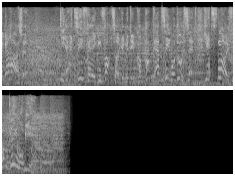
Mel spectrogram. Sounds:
vehicle, music, speech

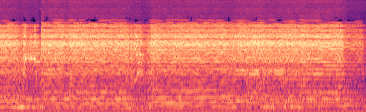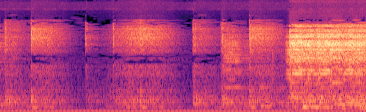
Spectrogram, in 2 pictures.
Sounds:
guitar, plucked string instrument, electric guitar, music, musical instrument

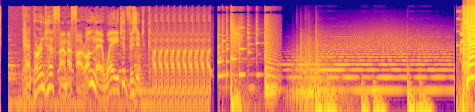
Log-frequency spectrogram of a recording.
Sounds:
speech, music

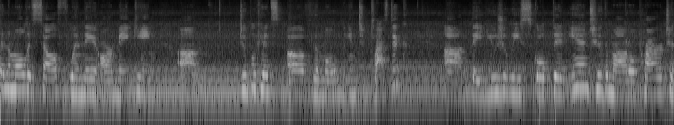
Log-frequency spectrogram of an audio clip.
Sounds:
speech

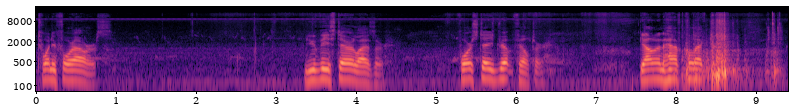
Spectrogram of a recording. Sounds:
speech

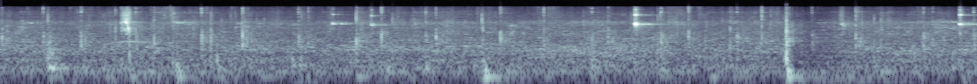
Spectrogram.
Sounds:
playing table tennis

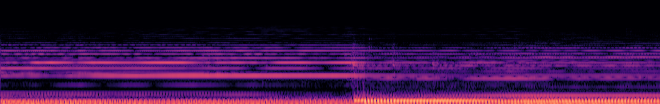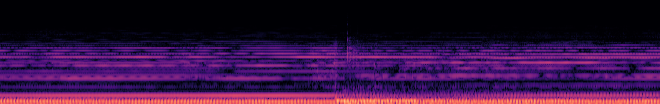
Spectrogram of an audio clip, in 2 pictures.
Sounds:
music

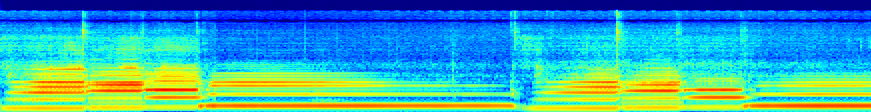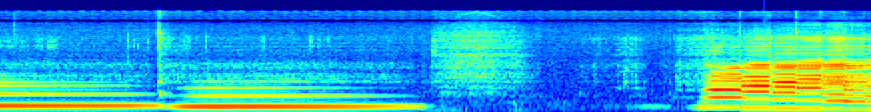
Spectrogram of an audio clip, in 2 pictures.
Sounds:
brass instrument, saxophone

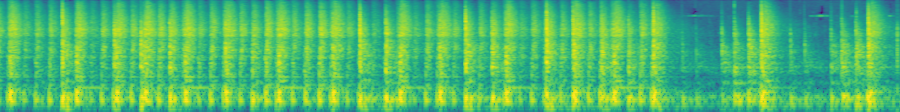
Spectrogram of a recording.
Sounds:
percussion, drum, drum roll

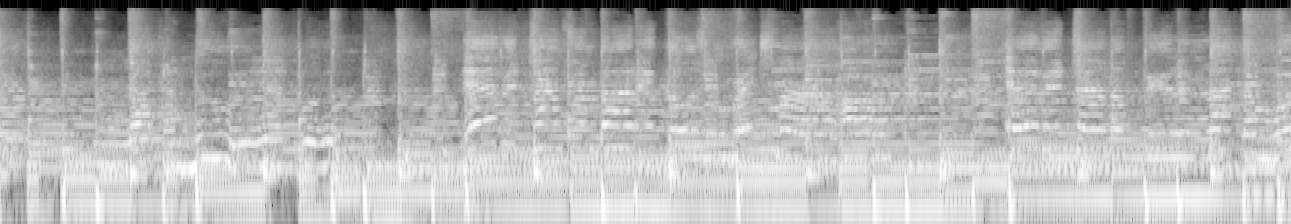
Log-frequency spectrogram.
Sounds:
male singing, music

